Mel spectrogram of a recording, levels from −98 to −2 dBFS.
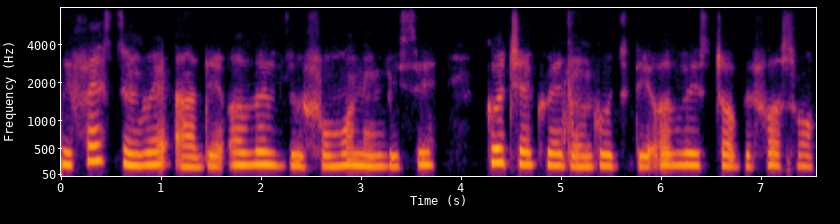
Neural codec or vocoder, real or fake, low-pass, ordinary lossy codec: codec, 16 kHz, 2 kbps, FunCodec, trained on Chinese and English, 25 frames a second; fake; none; none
